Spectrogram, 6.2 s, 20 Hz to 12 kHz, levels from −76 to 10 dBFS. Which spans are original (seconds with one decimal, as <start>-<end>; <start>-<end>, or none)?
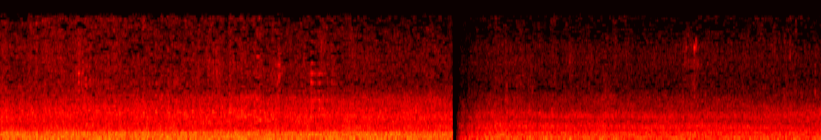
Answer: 0.0-6.2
